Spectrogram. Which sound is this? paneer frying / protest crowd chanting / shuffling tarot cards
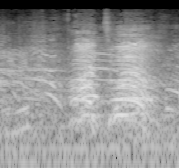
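protest crowd chanting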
